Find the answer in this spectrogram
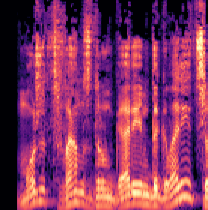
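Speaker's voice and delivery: ordinary delivery, nothing marked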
